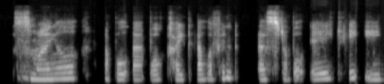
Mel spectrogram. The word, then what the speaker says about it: Saake: Saake, pronounced like say what comes out of your mouth, and key, what opens a lock.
